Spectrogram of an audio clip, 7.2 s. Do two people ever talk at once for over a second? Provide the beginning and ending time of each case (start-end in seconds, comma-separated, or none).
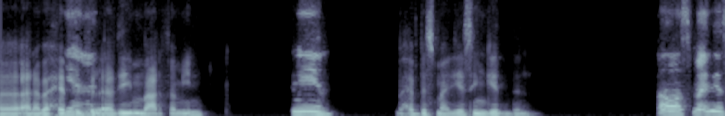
none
